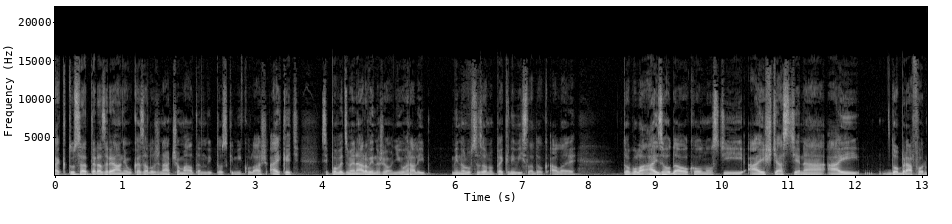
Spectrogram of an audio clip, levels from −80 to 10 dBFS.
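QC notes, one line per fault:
No technical faults can be heard in this speech recording; the signal holds steady across the clip with no dropouts, distortion, glitches or level disturbances.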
